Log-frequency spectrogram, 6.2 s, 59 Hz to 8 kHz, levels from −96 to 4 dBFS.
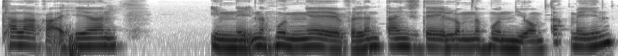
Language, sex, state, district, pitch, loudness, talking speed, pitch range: Mizo, male, Mizoram, Aizawl, 135 Hz, -14 LUFS, 145 wpm, 125-145 Hz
